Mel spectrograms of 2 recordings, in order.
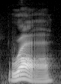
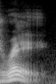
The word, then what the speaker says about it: Ra: The god of the sun in ancient Egypt was called Rah, pronounced Rah or sometimes even as Rey.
